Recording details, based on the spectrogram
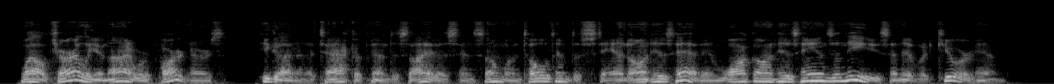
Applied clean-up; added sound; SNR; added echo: none; none; none; reverberation time 0.2 s.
